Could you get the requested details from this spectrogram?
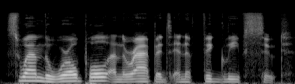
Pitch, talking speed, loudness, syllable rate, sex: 130 Hz, 225 wpm, -21 LUFS, 4.6 syllables/s, male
